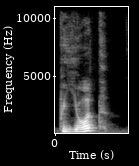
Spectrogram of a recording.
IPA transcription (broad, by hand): p'yot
